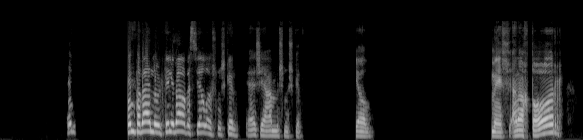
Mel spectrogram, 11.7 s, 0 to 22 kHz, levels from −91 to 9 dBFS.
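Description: Speech with clipped starts after pauses at 2.5, 7.06 and 9.78 s. Each follows a silence of 1 to 2.4 s. About 50 ms of onset is lost, so the sound begins abruptly. The output device sleeps in silence and is slow to wake.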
